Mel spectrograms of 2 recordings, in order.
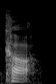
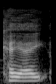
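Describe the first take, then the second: First: The name is said as one syllable, 'car'. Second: The name is spelled out as two letters. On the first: The speaker calls it right. "I know it's car" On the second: The speaker calls it wrong. "I know it's not K A"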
